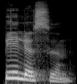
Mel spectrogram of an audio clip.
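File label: "пельӧсын", Komi, female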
